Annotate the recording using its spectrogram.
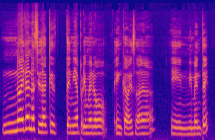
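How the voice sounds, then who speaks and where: A woman's voice: medium pitch, moderate pace, warm tone, smooth, no echo, clean studio sound. A young woman with a Peruvian accent, an exchange student answering thoughtfully with some hesitations. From Peru. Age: young adult. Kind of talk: conversational answer.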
